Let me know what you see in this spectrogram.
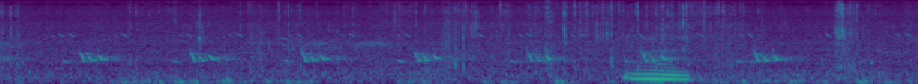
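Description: A bird repeating a short, rattly call of a few quick notes, evenly, a little more often than once a second. About four seconds in comes a brief, louder, low voice-like sound that falls in pitch.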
